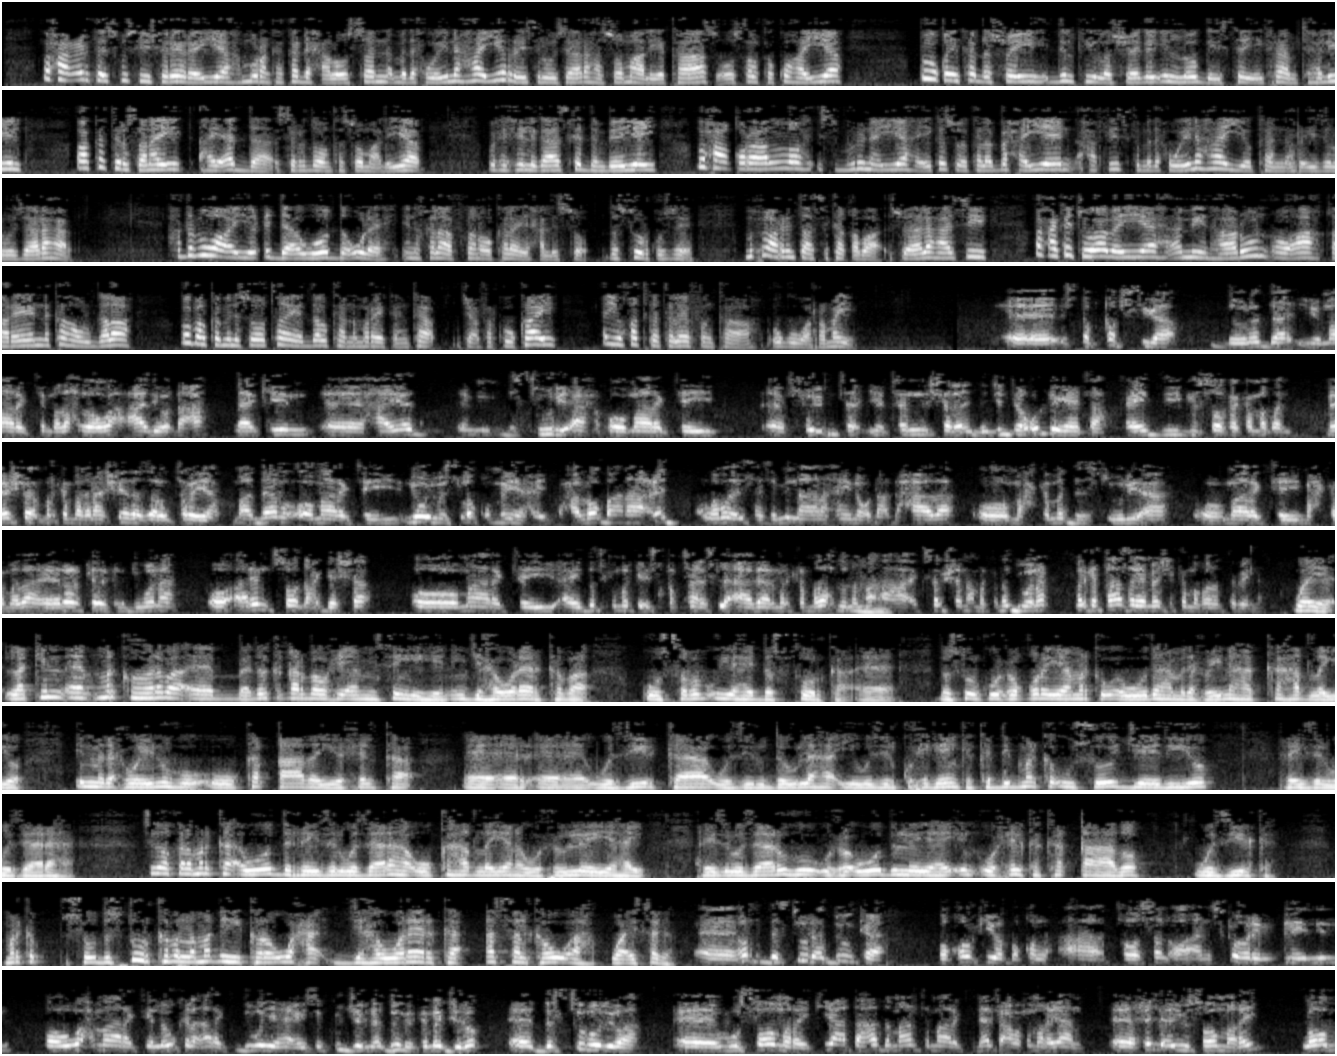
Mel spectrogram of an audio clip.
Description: khadka taleefoonka ugu warramay.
